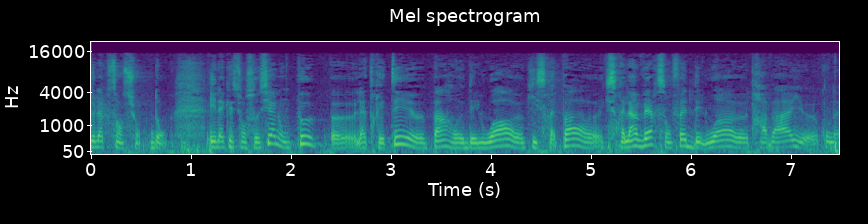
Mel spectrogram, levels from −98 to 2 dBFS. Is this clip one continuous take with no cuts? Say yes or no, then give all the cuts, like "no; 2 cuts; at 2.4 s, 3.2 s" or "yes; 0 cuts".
yes; 0 cuts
